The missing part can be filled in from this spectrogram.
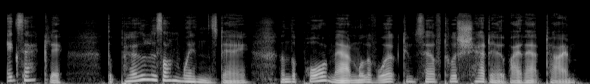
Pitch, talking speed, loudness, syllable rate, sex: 120 Hz, 205 wpm, -23 LUFS, 5.5 syllables/s, male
